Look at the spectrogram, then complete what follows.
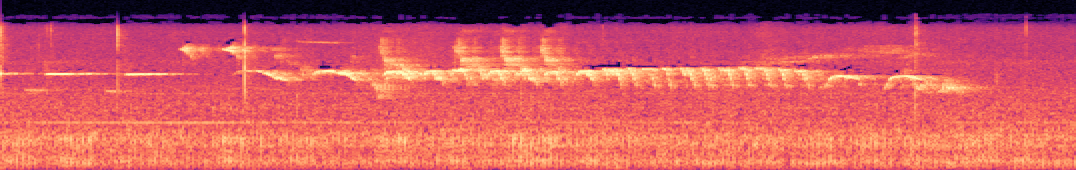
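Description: A songbird singing: a fast, high trill of repeated chirps starting about a second and a half in and running for several seconds before fading, over faint background noise.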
